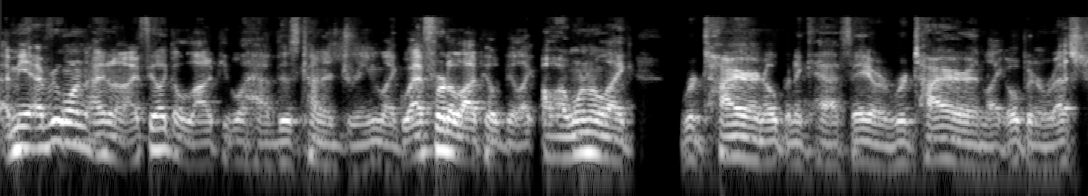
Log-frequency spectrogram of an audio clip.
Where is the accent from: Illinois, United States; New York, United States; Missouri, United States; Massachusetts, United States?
Massachusetts, United States; Boston; I was born and raised in Boston.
